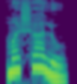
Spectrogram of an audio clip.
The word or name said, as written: ಮುಶಲ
